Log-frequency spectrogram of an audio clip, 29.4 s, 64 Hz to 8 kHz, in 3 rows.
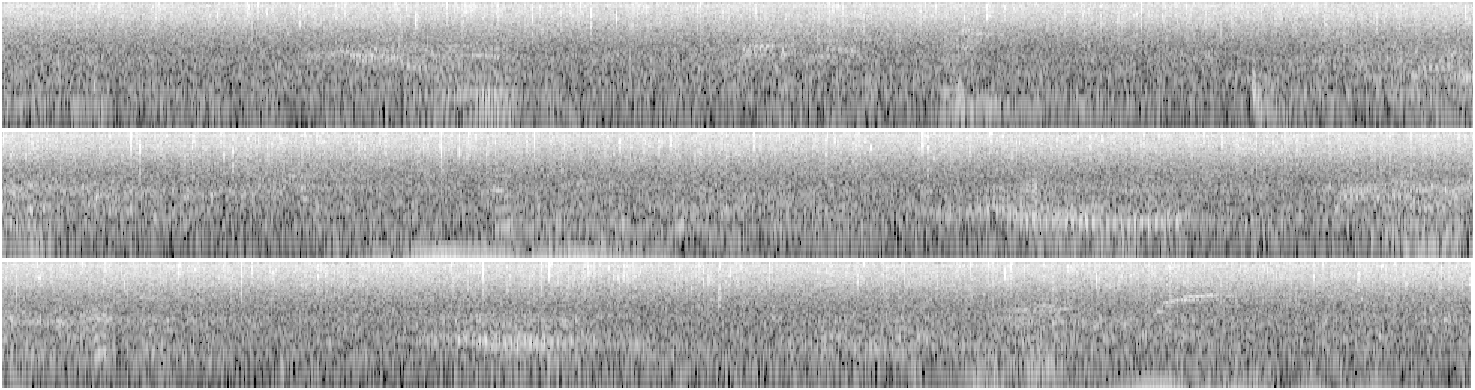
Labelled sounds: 27.3	27.7	humpback whale, 1.6 to 2.3 kHz

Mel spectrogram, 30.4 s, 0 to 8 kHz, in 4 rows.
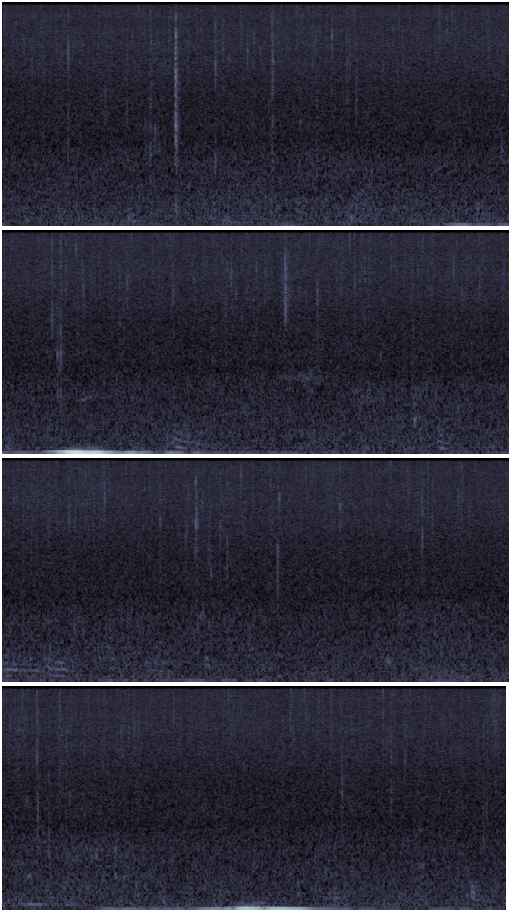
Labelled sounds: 12.0	12.3	humpback whale, 0.94 to 1.2 kHz

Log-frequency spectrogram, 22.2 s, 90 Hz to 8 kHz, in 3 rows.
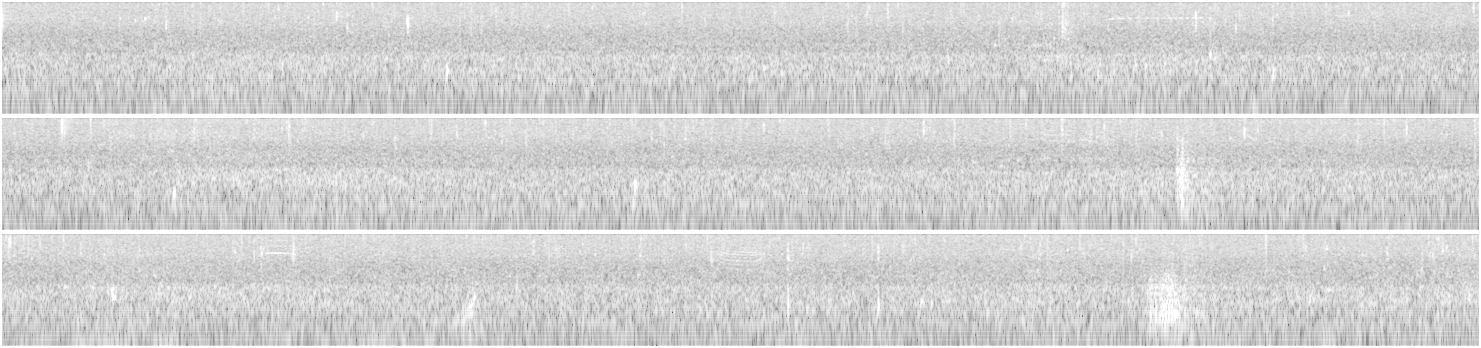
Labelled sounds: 5.5	6.0	Pacific white-sided dolphin, 4.0 to 4.2 kHz

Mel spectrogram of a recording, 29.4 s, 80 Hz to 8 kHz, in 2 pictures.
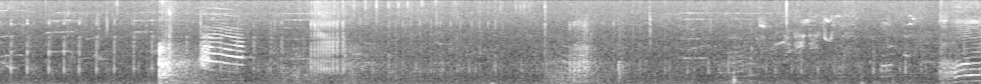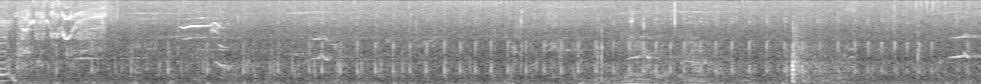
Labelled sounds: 0.0	0.6	killer whale, southern resident, 0.43 to 6.7 kHz
1.3	1.6	killer whale, southern resident, 0.74 to 2.2 kHz
3.0	3.8	killer whale, southern resident, J pod, call S04, 0.54 to 7.3 kHz
4.2	4.9	killer whale, southern resident, 2.7 to 5.0 kHz
4.7	5.2	killer whale, southern resident, rasp, 0.27 to 8.0 kHz
5.4	5.8	killer whale, southern resident, 0.85 to 1.9 kHz
6.4	6.8	killer whale, southern resident, 1.4 to 1.8 kHz
7.2	7.5	killer whale, southern resident, 0.36 to 0.94 kHz
10.2	10.7	killer whale, southern resident, 0.81 to 8.0 kHz
10.9	12.9	killer whale, southern resident, call S10, 0.15 to 5.3 kHz
13.2	13.5	killer whale, southern resident, J pod, call S05, 0.27 to 4.0 kHz
13.5	14.0	killer whale, southern resident, J pod, call S06, 0.23 to 4.8 kHz
14.1	16.3	killer whale, southern resident, call S10, 0.15 to 8.0 kHz
16.8	17.4	killer whale, southern resident, 3.7 to 5.0 kHz
17.4	18.2	killer whale, southern resident, call S01, 0.54 to 5.3 kHz
19.1	19.8	killer whale, southern resident, whistle, 4.7 to 5.4 kHz
20.0	22.8	vessel noise, 0 to 8.0 kHz
22.9	23.5	killer whale, southern resident, 0.94 to 1.9 kHz
27.5	27.6	killer whale, southern resident, J pod, call S05, 0.19 to 8.0 kHz
28.9	29.4	killer whale, southern resident, 0.86 to 2.4 kHz

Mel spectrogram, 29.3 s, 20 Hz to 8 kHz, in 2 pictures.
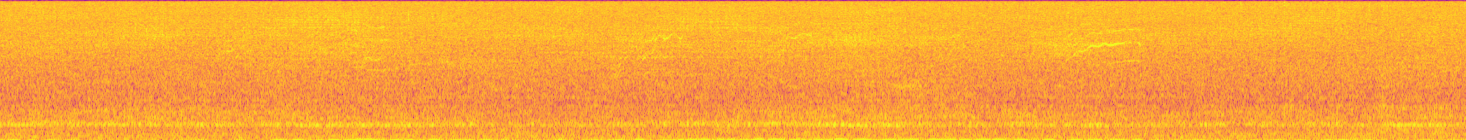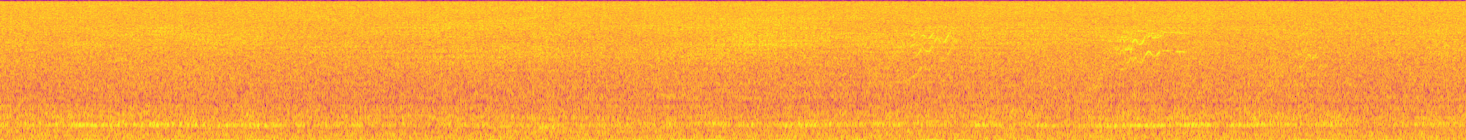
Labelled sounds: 3.7	3.9	killer whale, offshore, 1.6 to 1.8 kHz
7.9	8.2	killer whale, offshore, 3.4 to 3.8 kHz
8.9	9.2	killer whale, offshore, 1.1 to 1.4 kHz
10.7	11.3	killer whale, offshore, 2.3 to 3.2 kHz
23.9	24.2	killer whale, offshore, 3.1 to 3.7 kHz
26.1	26.6	killer whale, offshore, 2.2 to 4.0 kHz

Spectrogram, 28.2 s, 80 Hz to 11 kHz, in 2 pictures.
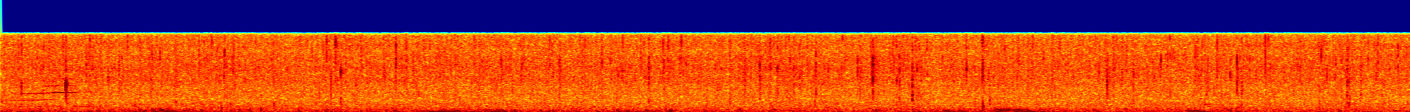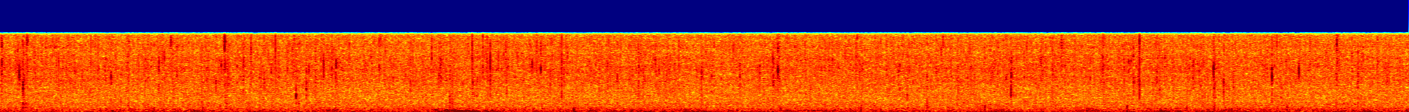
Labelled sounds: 0.0	0.8	killer whale, Bigg's (transient), 1.1 to 2.1 kHz

